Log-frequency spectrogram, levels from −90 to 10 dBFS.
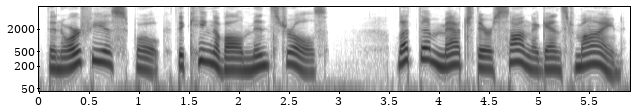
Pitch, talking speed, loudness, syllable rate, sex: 200 Hz, 150 wpm, -17 LUFS, 3.9 syllables/s, female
